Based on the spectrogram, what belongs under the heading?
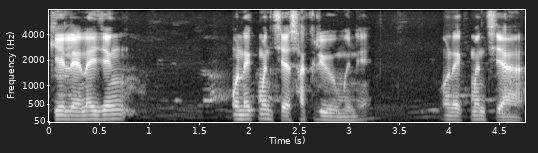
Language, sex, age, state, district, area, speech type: Bodo, male, 60+, Assam, Chirang, urban, spontaneous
